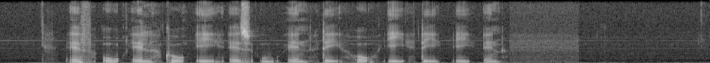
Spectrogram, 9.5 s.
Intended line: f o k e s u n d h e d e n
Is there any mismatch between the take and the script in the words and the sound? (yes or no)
yes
